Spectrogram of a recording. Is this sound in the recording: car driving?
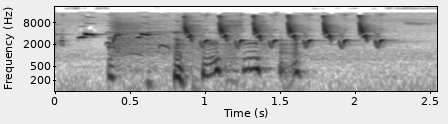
no

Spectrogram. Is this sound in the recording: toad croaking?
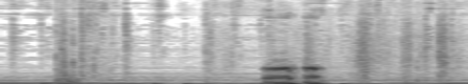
yes

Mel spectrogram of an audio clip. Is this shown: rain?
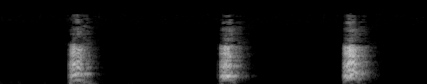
no

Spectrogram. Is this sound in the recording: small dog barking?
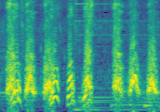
yes

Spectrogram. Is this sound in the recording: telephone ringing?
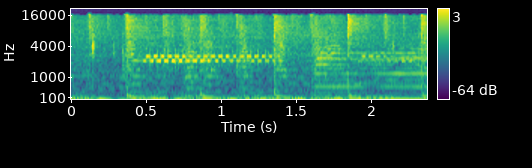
yes

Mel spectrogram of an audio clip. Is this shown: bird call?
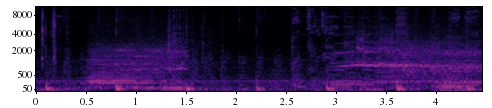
no

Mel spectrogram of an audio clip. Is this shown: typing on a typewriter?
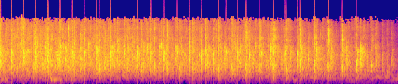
no

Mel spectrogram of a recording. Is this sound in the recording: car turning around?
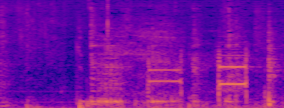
no

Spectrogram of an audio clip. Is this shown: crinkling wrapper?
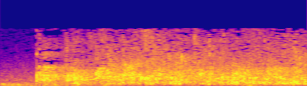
no

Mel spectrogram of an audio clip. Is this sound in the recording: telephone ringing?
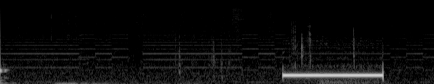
yes

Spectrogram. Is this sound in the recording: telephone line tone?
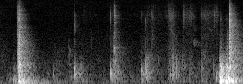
no

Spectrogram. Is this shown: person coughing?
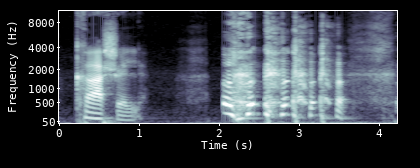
yes

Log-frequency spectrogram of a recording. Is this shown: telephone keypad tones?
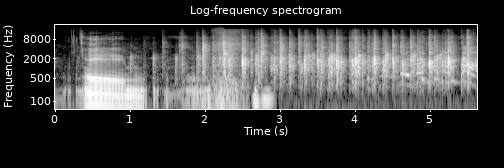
no

